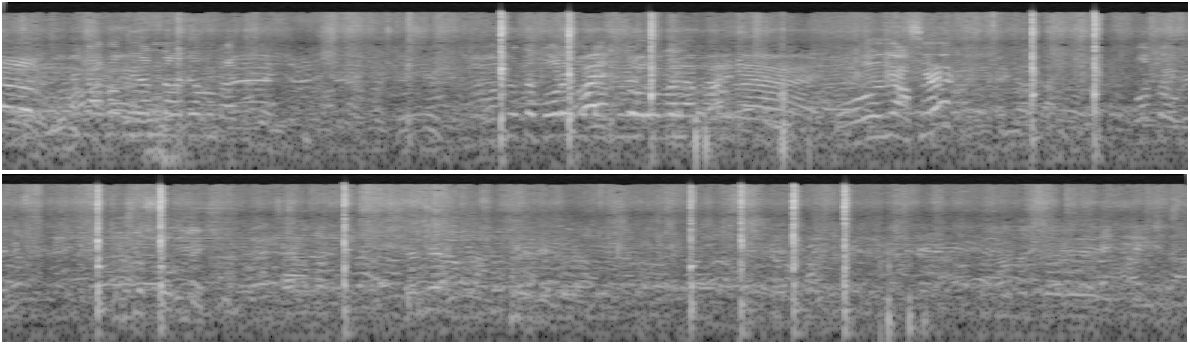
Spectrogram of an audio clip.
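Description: Scales are scraped off a large carp against a fixed upright blade in short rasping strokes.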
